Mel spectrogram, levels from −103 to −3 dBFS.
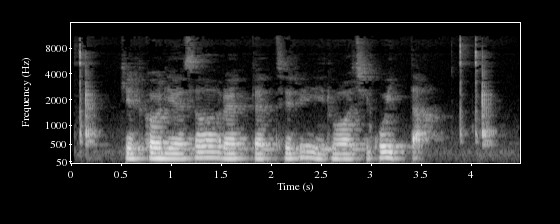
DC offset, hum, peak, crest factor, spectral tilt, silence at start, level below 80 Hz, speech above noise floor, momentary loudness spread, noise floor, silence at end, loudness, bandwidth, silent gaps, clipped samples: under 0.1%; none; -6 dBFS; 18 dB; -8 dB/octave; 0.1 s; -62 dBFS; 21 dB; 15 LU; -44 dBFS; 0.25 s; -24 LUFS; 11 kHz; none; under 0.1%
